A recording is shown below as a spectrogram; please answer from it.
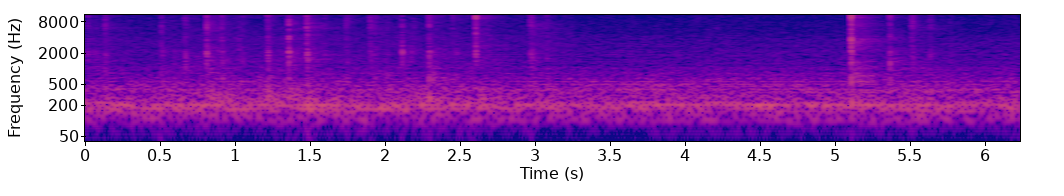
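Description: Fingertips with purple-painted nails type fast and hard on the black plastic keys of a silver laptop keyboard. Quick, sharp, bright clicks sound over a steady low hum, with one louder clack near the end.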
